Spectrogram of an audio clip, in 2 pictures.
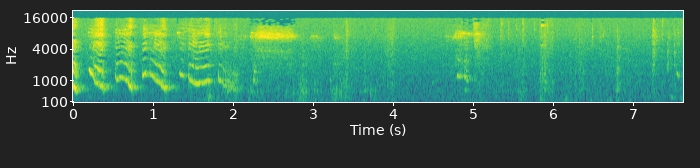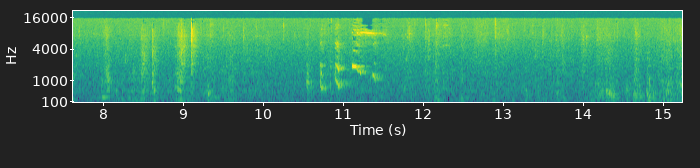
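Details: Eight-week-old puppies at play with a squeaky chicken toy, a litter of two boys and three girls; a quick string of rising-falling whines in the first two seconds, then quiet scuffling and rustling with one more short whine later.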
